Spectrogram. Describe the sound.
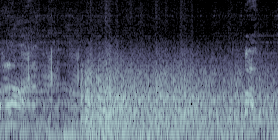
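A loud, sustained rumble of thunder and earthquake-like roaring fills the scene, a deep continuous crash that swells after a brief voice at the start and never lets up.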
